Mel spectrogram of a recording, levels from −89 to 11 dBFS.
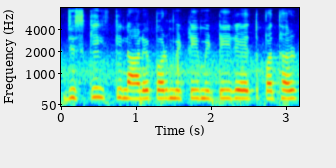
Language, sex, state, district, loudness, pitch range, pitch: Hindi, female, Haryana, Rohtak, -14 LUFS, 240-255 Hz, 245 Hz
